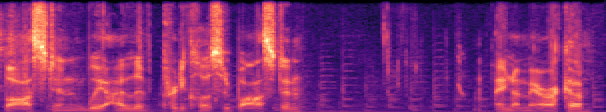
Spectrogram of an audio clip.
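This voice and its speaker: A man's voice: lowish voice, moderate pace, pushed and bright, faint music behind. A young man from Canada streaming a factory game, chatting casually with his viewers and laughing often. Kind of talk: casual live stream chat.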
